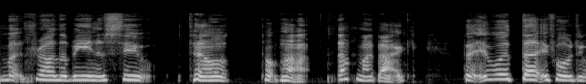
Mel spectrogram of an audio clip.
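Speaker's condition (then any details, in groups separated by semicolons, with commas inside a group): Cerebral palsy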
